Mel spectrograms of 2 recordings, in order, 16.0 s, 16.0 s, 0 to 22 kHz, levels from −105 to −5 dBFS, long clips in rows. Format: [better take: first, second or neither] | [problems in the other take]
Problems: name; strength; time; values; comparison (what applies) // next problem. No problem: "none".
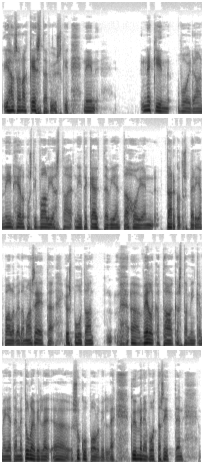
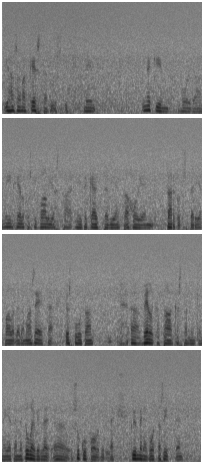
first | hiss; loud; throughout; 3 dB below the speech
